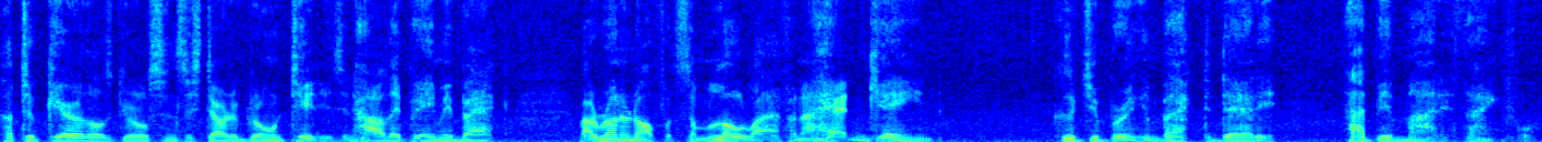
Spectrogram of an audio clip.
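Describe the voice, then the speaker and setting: Game pimp: deep, sharp, swooping delivery, wheedling menace, faint noise. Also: male voice, animated, normal speed. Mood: brooding, wheedling. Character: menacing, smooth-talking male pimp. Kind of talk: video game cutscene acting.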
